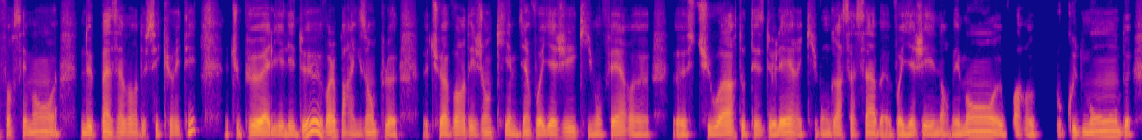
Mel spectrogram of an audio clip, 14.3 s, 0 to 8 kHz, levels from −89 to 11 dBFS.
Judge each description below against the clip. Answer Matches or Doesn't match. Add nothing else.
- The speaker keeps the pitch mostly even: Doesn't match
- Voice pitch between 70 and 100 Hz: Matches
